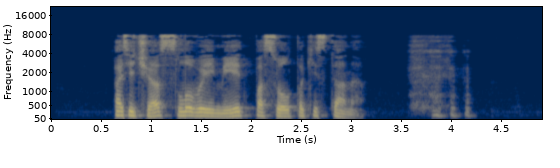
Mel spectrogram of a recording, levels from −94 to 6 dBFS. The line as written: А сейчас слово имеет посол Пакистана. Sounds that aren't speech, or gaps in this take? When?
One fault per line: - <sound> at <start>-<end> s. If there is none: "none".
- laugh at 3.6-4.3 s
